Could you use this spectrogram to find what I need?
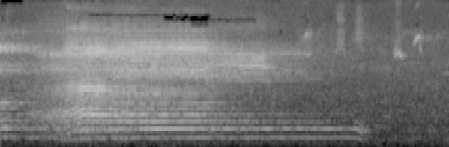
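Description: A large crowd of men chants in unison with a long, drawn-out note.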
